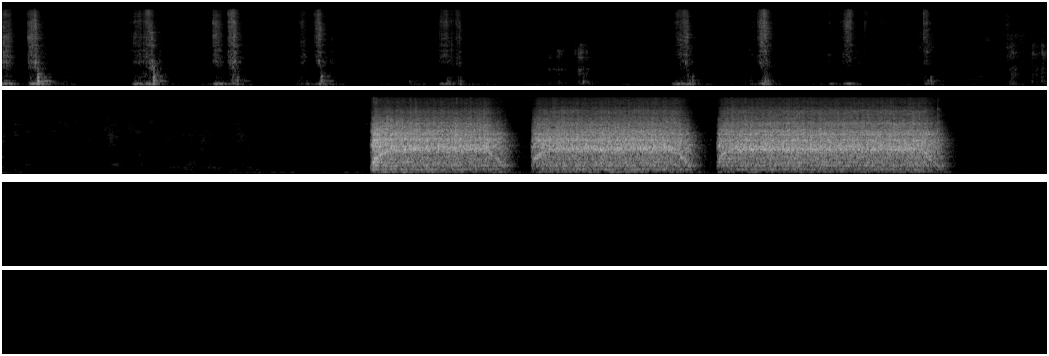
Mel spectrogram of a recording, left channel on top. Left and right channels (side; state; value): right; silent; 57 dB below the other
